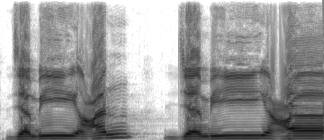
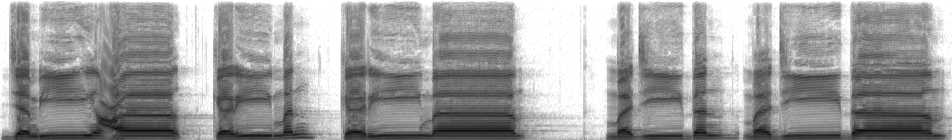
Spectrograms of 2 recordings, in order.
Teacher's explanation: اگر آپ نے جمیعاً پہ وقف کرنا ہے تو آخر میں تنوین ہے. جب بھی دو زبر کی تنوین پہ آپ وقف کرتے ہیں, آپ سٹاپ کرتے ہیں, تو آپ نے کیا کرنا ہے کہ آپ نے اس کو الف کی طرح پڑھنا ہے, الف مدہ کی طرح پڑھنا ہے.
